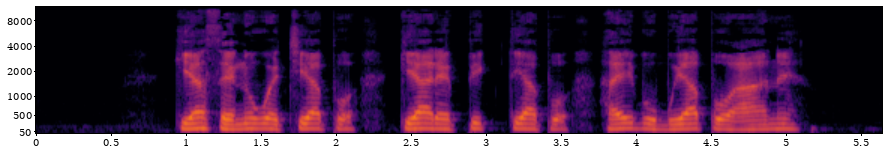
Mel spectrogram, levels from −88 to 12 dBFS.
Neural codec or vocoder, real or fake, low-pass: none; real; 10.8 kHz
